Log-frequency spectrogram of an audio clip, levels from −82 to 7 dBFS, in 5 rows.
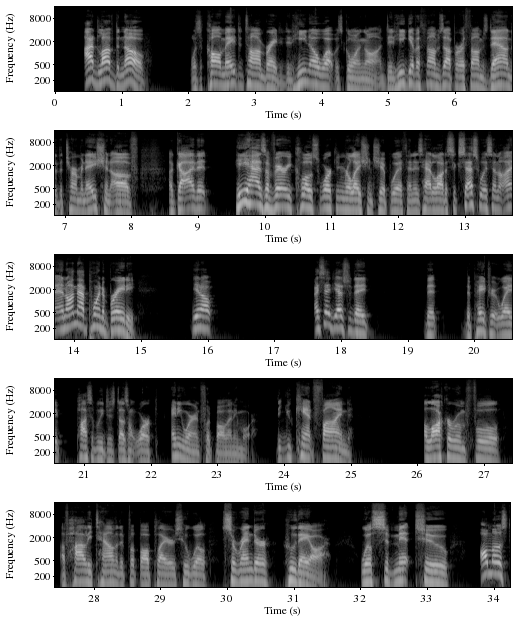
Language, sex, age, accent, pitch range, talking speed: English, male, 40-59, American, 110-160 Hz, 170 wpm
